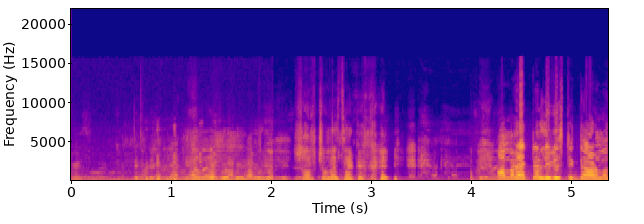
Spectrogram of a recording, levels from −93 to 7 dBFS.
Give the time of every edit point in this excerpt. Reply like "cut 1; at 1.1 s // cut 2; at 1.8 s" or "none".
cut 1; at 4.1 s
